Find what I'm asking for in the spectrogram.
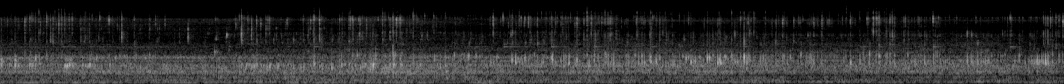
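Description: Water pours in a thin, steady stream from a Kitfort KT-2502 electric thermopot for several seconds, with a soft splashing texture and faint mechanical ticking underneath, no talking.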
